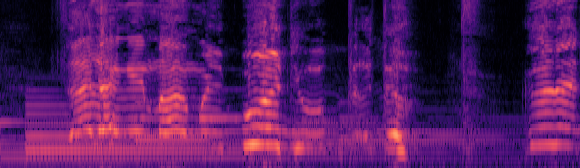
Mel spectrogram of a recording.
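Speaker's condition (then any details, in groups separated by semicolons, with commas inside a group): Brain lesion disability grade 1, severe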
